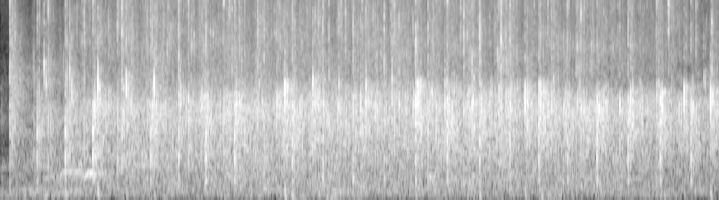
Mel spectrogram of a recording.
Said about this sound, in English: Oh, you clap. Now I want to see you celebrate, right?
